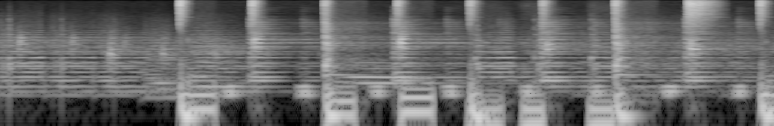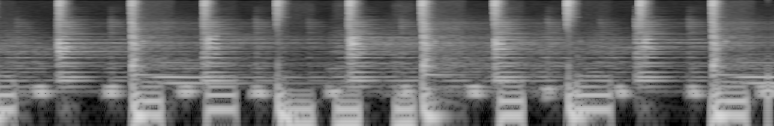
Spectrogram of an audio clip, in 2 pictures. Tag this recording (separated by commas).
Sampler, Music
